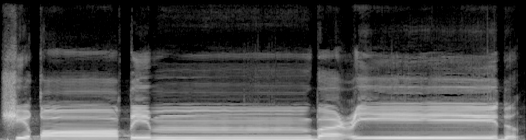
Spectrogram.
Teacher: یہ تنوین ہے، دو زیر کی تنوین، قاف کے نیچے دو زیر اس کی تنوین، تو اس کے بعد ہے با، تو یہاں چھوٹی میم آ گئی، یہ دیکھیں اسمال میم. تو ہم نے اس قاف کو میم کے ساتھ پلس کر کے اس کے بعد با پڑھنی ہے، اور اس جگہ پر ہم نے ناک میں آواز پیدا کرنی ہے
